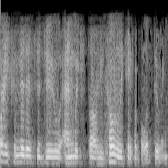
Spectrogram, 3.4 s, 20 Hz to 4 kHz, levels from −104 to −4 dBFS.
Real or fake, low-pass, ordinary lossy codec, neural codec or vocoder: fake; 3.6 kHz; AAC, 16 kbps; vocoder, 22.05 kHz, 80 mel bands, WaveNeXt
